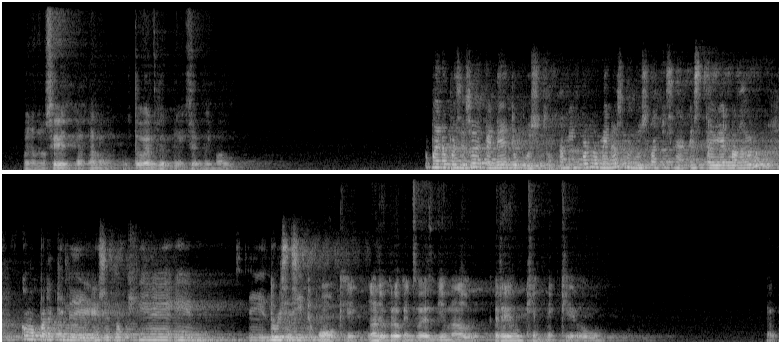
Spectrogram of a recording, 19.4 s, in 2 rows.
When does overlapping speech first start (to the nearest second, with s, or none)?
none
